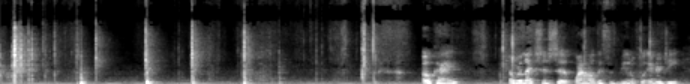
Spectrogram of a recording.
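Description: Playing cards shuffle and slide against each other.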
